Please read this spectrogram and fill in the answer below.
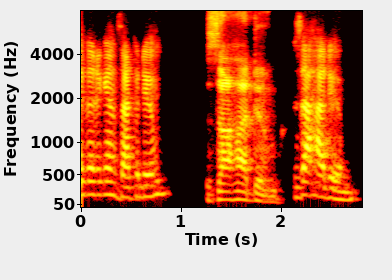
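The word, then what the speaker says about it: Z'ha'dum: And they are the people that they encountered over at, is it Zakadoon or how do you say that again? Zakadoon? Zahadum, no CH.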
